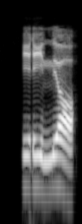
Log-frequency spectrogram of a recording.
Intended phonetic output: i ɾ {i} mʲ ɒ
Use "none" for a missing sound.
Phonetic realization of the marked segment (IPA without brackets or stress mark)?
i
